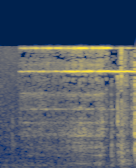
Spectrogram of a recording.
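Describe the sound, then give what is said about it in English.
A telephone bell rings in a steady, fairly faint, high-pitched trill that runs almost unbroken for about two seconds. “Now, what can that be? Well, obviously it's somebody ringing up, sir.”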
